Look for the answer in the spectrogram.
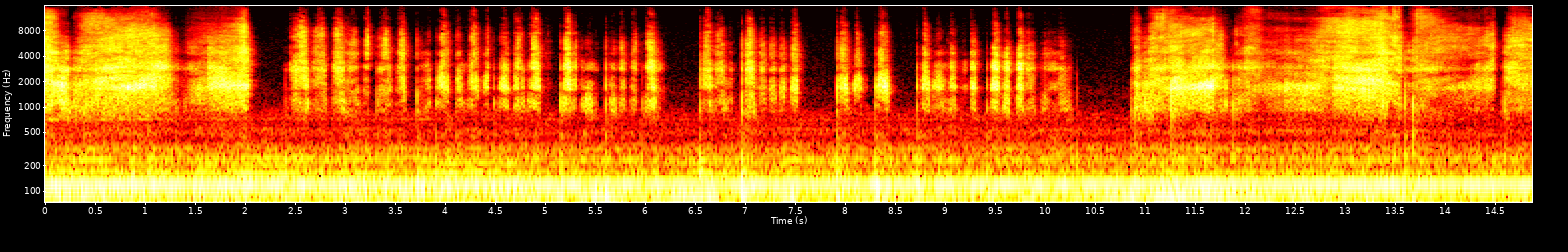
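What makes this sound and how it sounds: Fingertips and nails scratch and trace along the printed spine of a large, closed, solid black hardcover Marvel omnibus standing on a wooden table. Long, bright, hissy scratching strokes open and close the clip, with a dense run of quick, uneven scratches in between, all over a steady low hum.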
